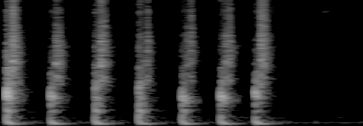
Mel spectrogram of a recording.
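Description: Wood-mounted rubber stamp tapped repeatedly onto an ink pad to ink it: a run of seven quick knocks, about three or four a second, stopping near the end.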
